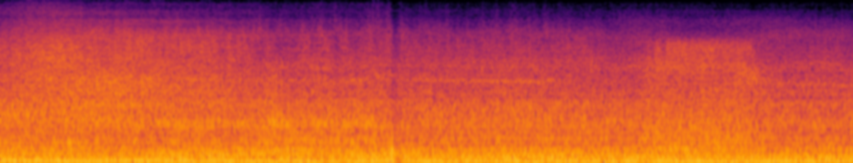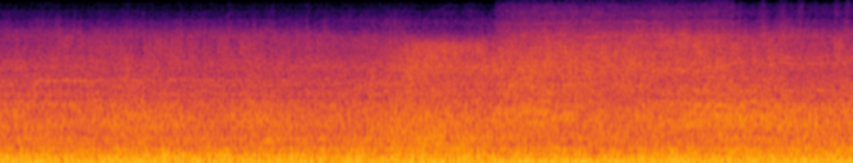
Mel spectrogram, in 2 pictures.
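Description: Wind rushes loudly past, outdoors.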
